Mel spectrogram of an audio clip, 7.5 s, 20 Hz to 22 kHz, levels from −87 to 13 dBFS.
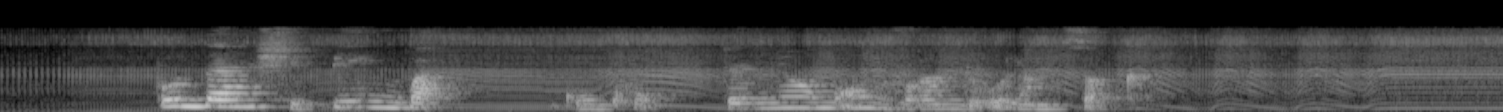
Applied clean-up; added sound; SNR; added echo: none; Tools; 15 dB; reverberation time 0.4 s.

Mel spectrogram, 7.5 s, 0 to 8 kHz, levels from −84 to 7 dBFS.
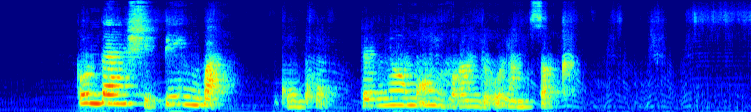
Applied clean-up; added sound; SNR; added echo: neural separator model SepFormer DNS4.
